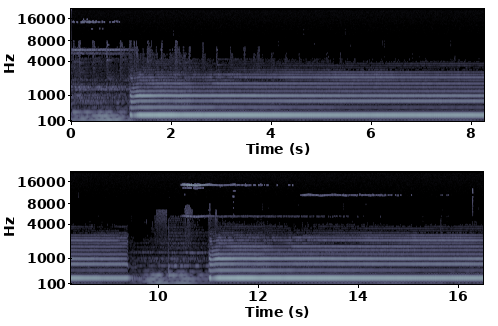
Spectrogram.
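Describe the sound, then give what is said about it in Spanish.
Traditional horns (bocinas), blown from the mountains of Biscay as the legendary call that summoned the Juntas Generales meeting in Guernica, sound two long, steady blasts. Each is held for several seconds at a low, brassy pitch with a brief gap between them. The tone is loud and unwavering, with no voices. “Es el sonido de las bocinas con el que dice la leyenda que se anunciaba que se convocaba la reunión que tenía lugar en Guernica en los siglos XIV y XV.”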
